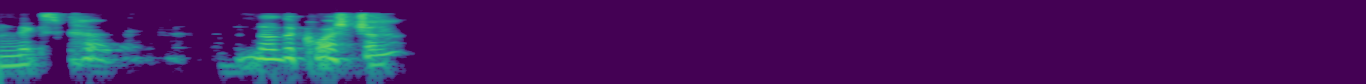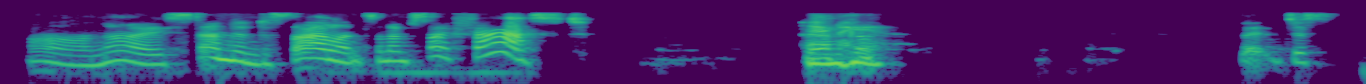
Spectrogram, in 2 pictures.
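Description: A woman speaks calmly into a microphone, with pauses.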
